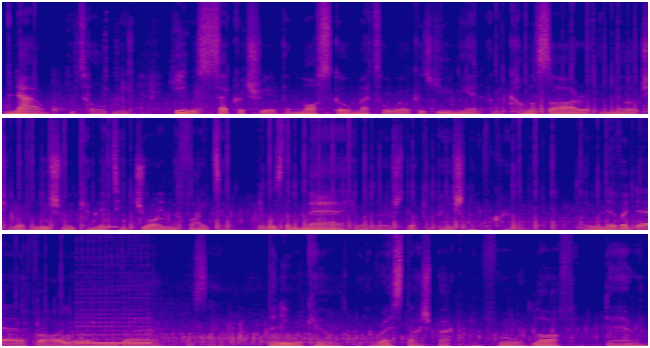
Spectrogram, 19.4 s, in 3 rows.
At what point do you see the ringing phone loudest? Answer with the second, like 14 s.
14 s.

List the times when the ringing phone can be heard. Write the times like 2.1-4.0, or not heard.
0.1-1.6, 7.4-8.2, 13.7-14.8.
